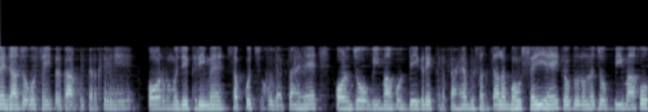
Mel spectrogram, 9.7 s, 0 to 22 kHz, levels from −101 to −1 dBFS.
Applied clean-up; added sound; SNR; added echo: neural mask model DeepFilterNet 3.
